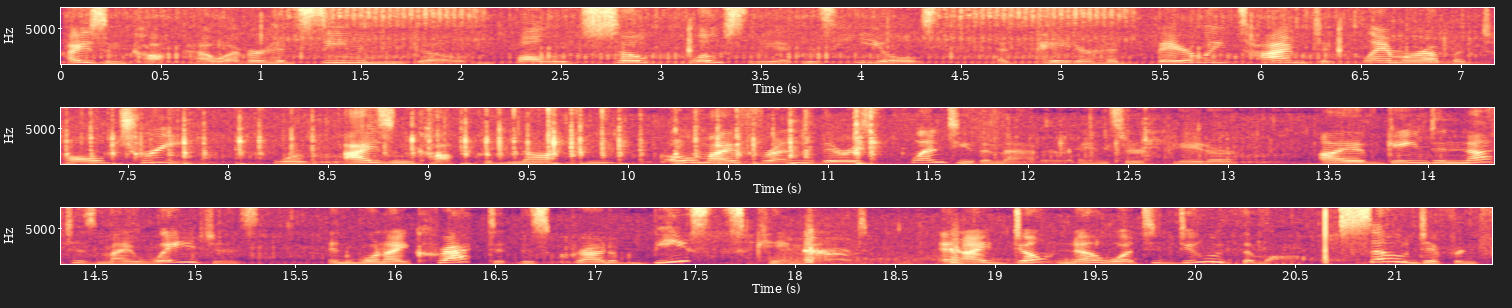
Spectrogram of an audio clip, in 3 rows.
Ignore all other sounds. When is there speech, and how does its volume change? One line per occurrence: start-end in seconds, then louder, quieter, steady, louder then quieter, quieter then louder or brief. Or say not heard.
0.0-21.4 steady.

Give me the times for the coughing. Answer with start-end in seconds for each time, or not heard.
18.0-19.3.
